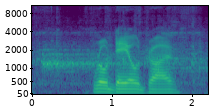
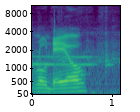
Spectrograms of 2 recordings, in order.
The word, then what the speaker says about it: Rodeo: Rodeo Drive, which should be just called Rodeo Drive, but they call it Rodeo. Rodeo. It's spelt the same way though.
